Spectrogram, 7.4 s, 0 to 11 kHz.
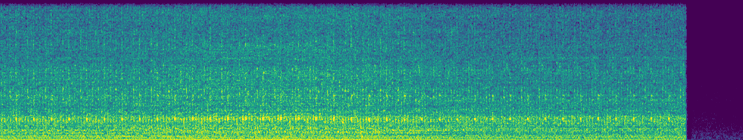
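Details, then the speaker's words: BMW 530d E61 M57D30 3.0 diesel after cylinder head gasket repair and timing chain replacement (a chain guide was found broken). Steady, even idle, regular clatter with faint high tone above, no knock or miss, then clean shutoff. "No nii, et see BMW on valmis nüüd, et käivitub ja sõidab ja toimib kõik."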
